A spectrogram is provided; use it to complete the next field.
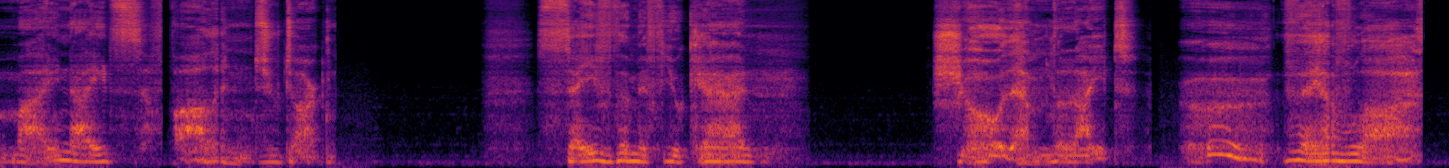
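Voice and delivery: very slow, hissing dragon voice. Voicing a fiery dragon addressing the players: hissing dragon voice. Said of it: "The fiery dragon hisses as it addresses you".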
